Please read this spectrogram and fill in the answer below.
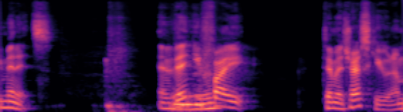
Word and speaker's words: Dimitrescu: Dimitrescu. The U is silent, I believe. Thank you. Dimitrescu.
